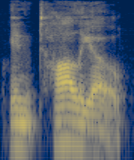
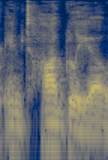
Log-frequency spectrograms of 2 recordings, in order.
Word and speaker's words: intaglio: The 3 different categories for printmaking: relief, planography, and intaglio, or intaglio is the way it looks like it's spelled.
